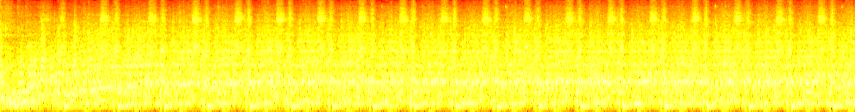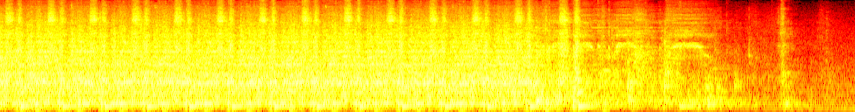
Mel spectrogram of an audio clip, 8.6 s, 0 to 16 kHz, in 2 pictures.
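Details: Free riding mower with drained tank, flooded earlier, single-cylinder engine fires and burns off excess fuel, runs with an even steady beat about 220 per minute, then drops off as throttle is turned down; running cleanly.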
